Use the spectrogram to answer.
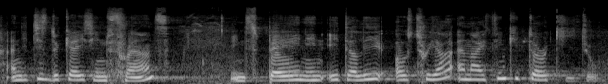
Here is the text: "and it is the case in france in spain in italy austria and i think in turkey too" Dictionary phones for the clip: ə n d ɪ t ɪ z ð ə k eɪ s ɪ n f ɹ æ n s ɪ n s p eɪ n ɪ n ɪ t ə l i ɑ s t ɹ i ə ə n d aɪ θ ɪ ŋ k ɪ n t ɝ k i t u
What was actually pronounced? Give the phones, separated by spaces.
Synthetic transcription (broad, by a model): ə n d ɪ t ɪ z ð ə k eɪ s ɪ n f ɹ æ n s ɪ n s p eɪ n ɪ n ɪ t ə l i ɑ s t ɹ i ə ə n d aɪ θ ɪ ŋ k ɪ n t ɝ k i t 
